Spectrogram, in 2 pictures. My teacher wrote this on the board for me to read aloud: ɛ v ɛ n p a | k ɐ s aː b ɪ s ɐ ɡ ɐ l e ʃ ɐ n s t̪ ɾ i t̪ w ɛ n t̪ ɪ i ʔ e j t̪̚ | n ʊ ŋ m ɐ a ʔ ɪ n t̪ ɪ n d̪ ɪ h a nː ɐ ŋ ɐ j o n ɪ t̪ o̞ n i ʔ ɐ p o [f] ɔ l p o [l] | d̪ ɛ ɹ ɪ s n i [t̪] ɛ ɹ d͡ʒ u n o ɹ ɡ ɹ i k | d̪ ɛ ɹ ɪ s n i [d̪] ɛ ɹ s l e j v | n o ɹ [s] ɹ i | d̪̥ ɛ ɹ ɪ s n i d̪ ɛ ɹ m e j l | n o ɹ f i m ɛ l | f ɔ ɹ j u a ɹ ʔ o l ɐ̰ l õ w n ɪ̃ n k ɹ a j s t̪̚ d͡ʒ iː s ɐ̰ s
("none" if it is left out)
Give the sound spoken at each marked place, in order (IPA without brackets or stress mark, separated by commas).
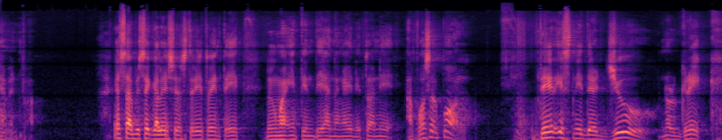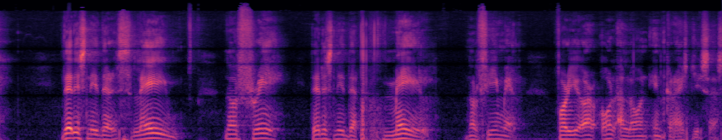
s, l, d̪, d̪, f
